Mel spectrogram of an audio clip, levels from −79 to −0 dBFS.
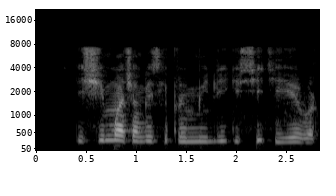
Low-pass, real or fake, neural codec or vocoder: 7.2 kHz; real; none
